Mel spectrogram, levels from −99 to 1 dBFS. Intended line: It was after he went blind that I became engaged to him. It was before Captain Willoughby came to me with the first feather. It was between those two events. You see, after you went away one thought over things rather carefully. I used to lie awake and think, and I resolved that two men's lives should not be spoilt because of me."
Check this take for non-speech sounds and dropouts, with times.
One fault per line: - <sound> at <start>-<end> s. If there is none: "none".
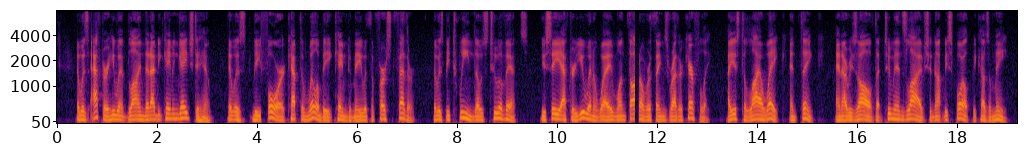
- dropout at 11.6-11.6 s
